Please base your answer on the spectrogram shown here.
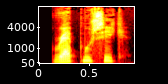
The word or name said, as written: rapmusik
